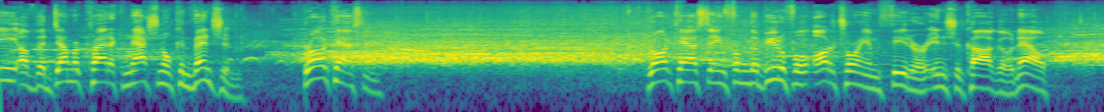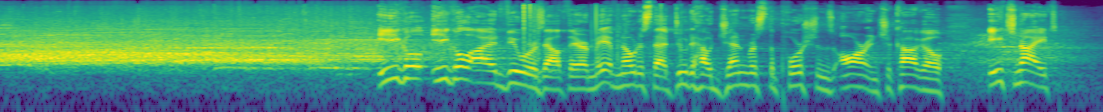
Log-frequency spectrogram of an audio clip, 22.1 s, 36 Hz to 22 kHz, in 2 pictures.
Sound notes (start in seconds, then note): 4.7 cheers and applause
